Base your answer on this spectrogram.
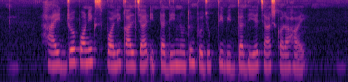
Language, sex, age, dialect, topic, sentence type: Bengali, female, 18-24, Northern/Varendri, agriculture, statement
